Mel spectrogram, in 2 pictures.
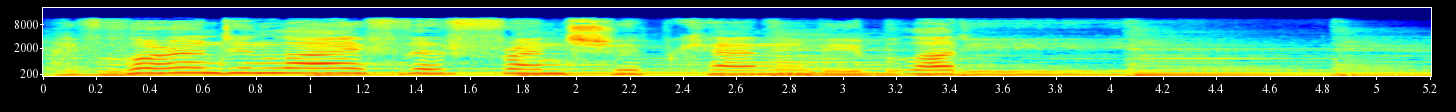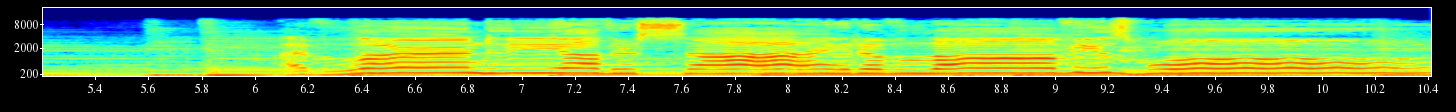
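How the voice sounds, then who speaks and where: A man's voice: extremely high pitch, exaggerated voice. An actor playing a young man, earnest and forgiving, singing a heartfelt ballad in a musical audio drama. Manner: sings a slow, heartfelt ballad. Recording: song over loud music.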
